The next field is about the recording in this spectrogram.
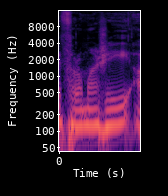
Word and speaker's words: Fromager: Und äh, unter dem Logo von Käselanger steht äh, Maitre Fromage Affineur. Habe ich richtig ausgesprochen? – Maître Fromager Affineur. – Ähm, Fromager, na ja.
